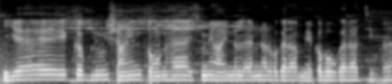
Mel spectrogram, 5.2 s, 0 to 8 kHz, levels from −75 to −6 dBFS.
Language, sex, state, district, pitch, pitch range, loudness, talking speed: Hindi, male, Punjab, Fazilka, 155 Hz, 150-160 Hz, -16 LUFS, 160 wpm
